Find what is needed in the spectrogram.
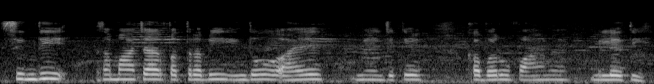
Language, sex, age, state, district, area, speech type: Sindhi, female, 60+, Gujarat, Surat, urban, spontaneous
